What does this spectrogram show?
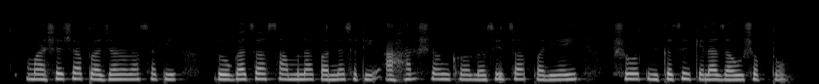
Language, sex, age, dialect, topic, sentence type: Marathi, female, 31-35, Varhadi, agriculture, statement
